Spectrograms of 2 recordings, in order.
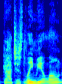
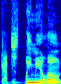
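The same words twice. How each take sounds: First: Said in the usual way. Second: Louder, higher angry cry at God; angry outburst. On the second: Retold or imitated. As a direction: blurt it out in anger, loud and high. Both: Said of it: "I was angry".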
